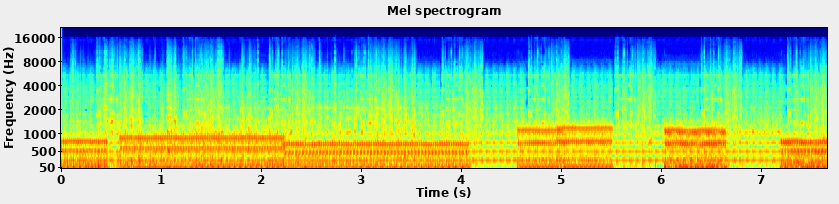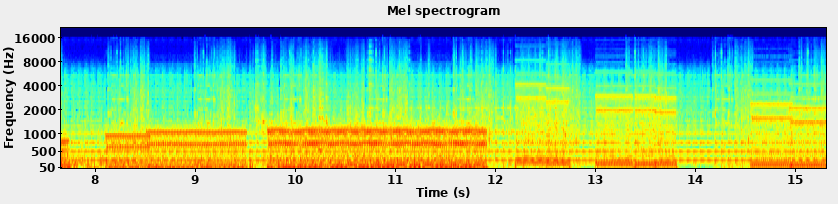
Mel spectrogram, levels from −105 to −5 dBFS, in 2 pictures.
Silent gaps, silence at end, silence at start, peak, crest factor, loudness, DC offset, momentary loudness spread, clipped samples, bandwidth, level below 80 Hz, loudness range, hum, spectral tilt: none; 0 s; 0 s; -6 dBFS; 16 dB; -24 LUFS; under 0.1%; 7 LU; under 0.1%; 13 kHz; -30 dBFS; 3 LU; none; -7 dB/octave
